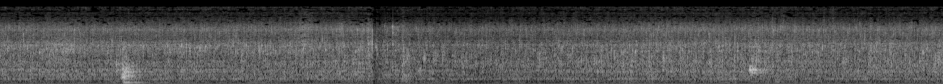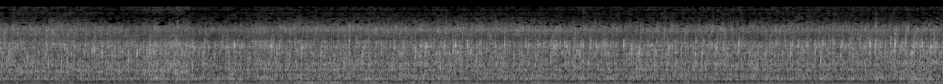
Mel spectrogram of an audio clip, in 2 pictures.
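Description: Steady hiss of a pot of mung dal with rohu fish head and potatoes cooking on the stove, with a couple of brief knocks of the spatula against the pot.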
